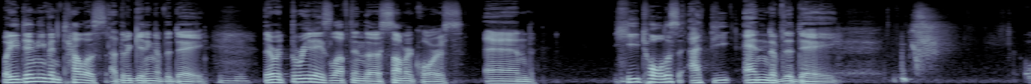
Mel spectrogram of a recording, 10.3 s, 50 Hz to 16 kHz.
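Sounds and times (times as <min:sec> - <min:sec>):
speech: 0:00.0 - 0:05.4, 0:06.2 - 0:09.4
single sharp sneeze: 0:09.0 - 0:09.5.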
